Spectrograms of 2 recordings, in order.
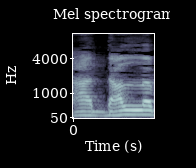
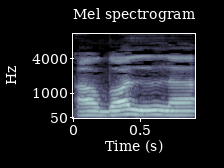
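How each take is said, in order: First: The d sound is plain and light. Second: The d sound is emphatic and heavy. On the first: The speaker calls it wrong. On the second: The speaker calls it right.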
